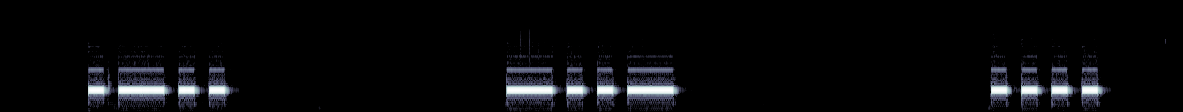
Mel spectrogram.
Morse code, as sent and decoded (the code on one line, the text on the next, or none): .-.. / -..- / ....
L X H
